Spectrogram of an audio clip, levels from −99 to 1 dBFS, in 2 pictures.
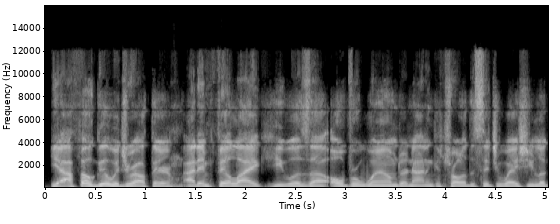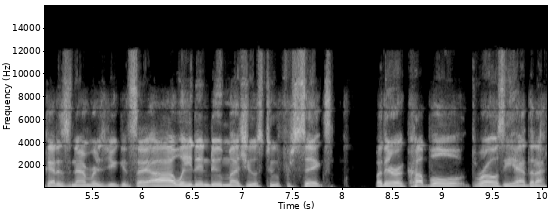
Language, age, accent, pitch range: English, 30-49, American, 100-120 Hz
